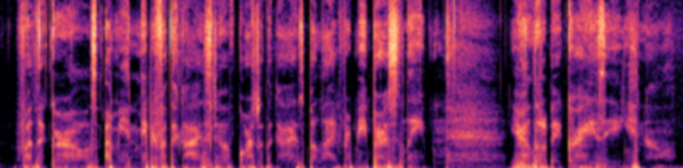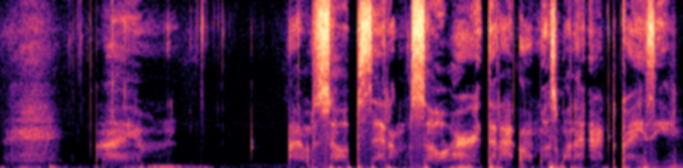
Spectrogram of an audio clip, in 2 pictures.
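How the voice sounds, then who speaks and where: A woman whispers with big swings in loudness and long, frequent pauses over noticeable background noise. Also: moderate pace. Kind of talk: ASMR storytime ramble.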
